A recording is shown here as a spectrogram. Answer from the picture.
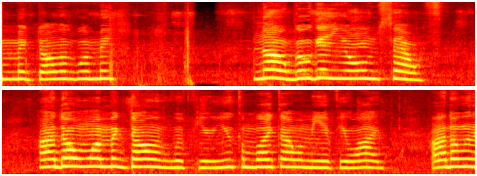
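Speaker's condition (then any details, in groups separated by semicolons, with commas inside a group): Cerebral palsy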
